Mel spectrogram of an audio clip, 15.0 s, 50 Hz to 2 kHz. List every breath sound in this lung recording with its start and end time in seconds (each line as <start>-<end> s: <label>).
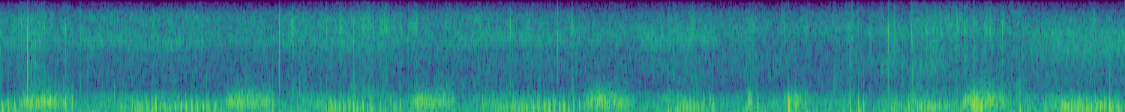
0.00-1.00 s: inhalation
1.13-2.95 s: exhalation
1.15-2.91 s: crackles
2.96-3.76 s: inhalation
3.76-5.37 s: exhalation
3.76-5.37 s: crackles
5.41-6.15 s: inhalation
6.19-7.80 s: exhalation
6.19-7.80 s: crackles
7.86-8.60 s: inhalation
8.77-12.71 s: exhalation
8.77-12.71 s: crackles
12.77-13.65 s: inhalation
13.83-15.00 s: exhalation
13.83-15.00 s: crackles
